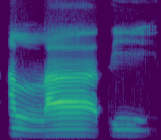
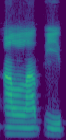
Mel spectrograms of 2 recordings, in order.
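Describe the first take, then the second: First: A vowel in the word is drawn out long. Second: A vowel in the word is kept short. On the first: The speaker calls it wrong. "tidak perlu allati yang panjang" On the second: The speaker calls it right. "tapi pakainya allati"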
